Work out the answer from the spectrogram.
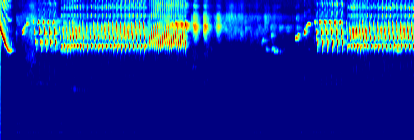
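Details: Singing Kenari Nusantara canary, a master recording for birds learning to sing; long rapid buzzy trills separated by a quiet pause with soft slurred notes, then the trill resumes, over a faint low hum.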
